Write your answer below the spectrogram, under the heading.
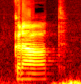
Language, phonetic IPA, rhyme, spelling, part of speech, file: Czech, [ˈkraːt], -aːt, krát, conjunction, Cs-krát.ogg
- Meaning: times (multiplied by)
